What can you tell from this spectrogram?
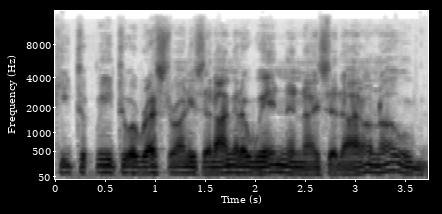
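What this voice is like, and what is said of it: Slightly hoarse, froggy voice. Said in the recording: “your voice is a little off today ... I have a little bit of a frog in my throat”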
